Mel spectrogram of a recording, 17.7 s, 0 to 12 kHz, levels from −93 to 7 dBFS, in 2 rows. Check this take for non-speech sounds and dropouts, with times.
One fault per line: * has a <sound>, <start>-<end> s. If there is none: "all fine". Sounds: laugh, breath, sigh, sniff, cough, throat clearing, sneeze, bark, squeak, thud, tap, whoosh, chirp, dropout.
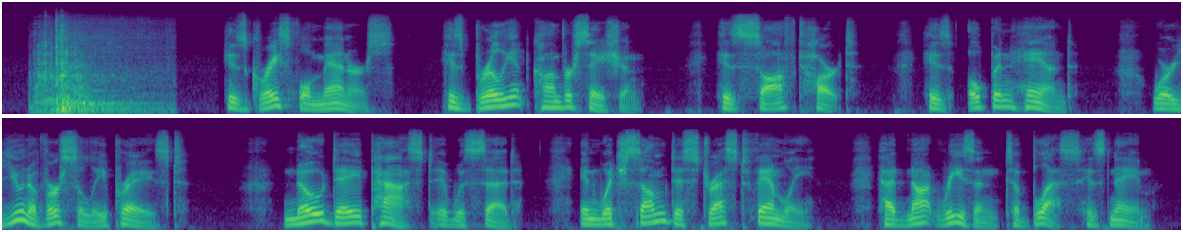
* has a thud, 0.2-1.3 s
